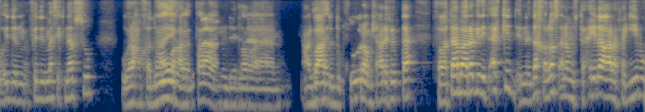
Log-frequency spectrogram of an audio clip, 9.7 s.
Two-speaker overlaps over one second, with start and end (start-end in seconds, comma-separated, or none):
2.4-4.0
